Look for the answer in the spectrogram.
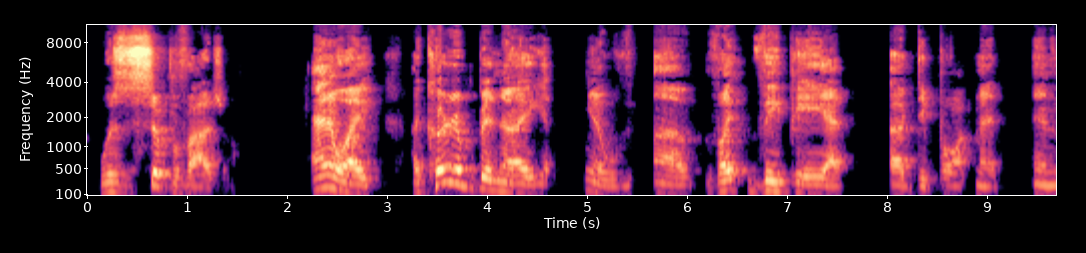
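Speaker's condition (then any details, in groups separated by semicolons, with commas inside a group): Cerebral palsy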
